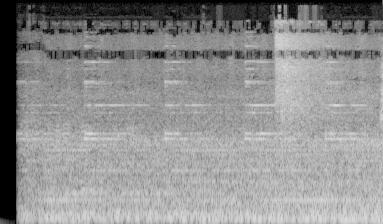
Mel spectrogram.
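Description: Amtrak train rumbling steadily from inside a roomette, a continuous loud low rolling roar of wheels on rails with a brighter hiss swelling near the end, no talking.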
